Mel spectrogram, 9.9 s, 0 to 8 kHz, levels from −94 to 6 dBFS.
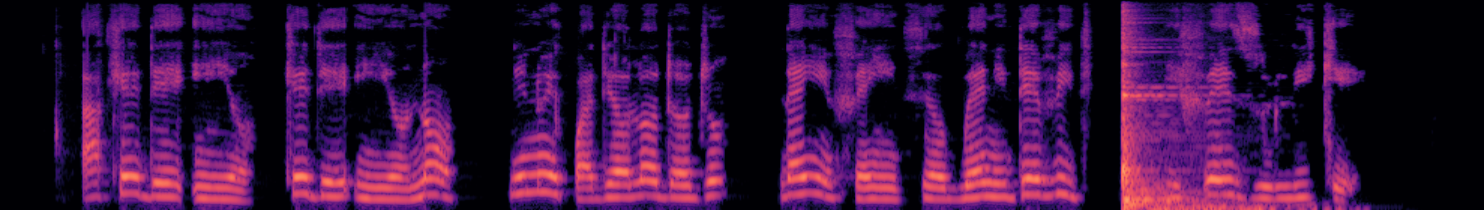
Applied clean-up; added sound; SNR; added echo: classical method spectral subtraction.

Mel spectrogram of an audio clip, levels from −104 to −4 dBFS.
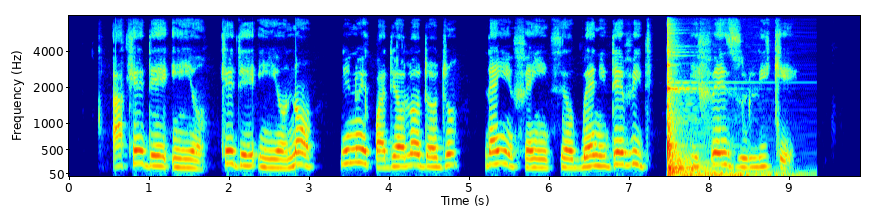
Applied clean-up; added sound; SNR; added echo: none; Piano; -2 dB; none.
